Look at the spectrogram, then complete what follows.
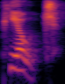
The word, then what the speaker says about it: Pioche: You pronounce it pioche. Pioche. Okay. So, Thank you. even though it comes from French, meaning something like pickaxe, they don't use the French like a brioche kind of thing.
